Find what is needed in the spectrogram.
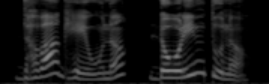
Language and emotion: Marathi, neutral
